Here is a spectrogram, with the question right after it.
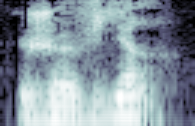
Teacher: Final S not pronounced, okay? And when you combine this IEN, you get this yin, yin. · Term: yin sound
